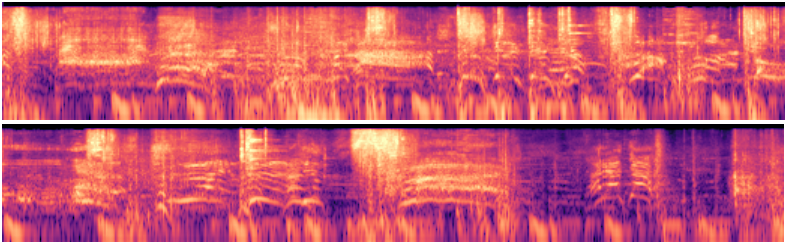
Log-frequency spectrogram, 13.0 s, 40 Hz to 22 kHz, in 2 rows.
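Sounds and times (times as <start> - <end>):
men groaning in pain: 0.4 - 9.2.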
